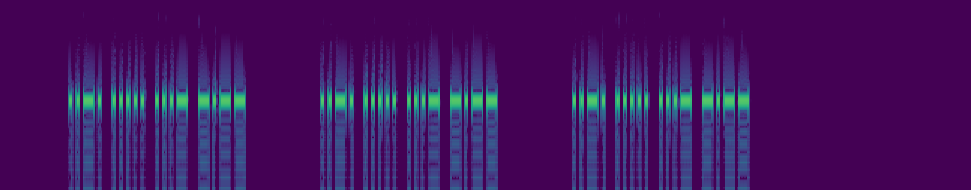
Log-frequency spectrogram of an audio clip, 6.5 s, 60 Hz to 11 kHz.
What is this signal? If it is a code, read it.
Morse code, heard as a keyed tone, about 52 wpm, 700 Hz. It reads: F5VY F5VY F5VY
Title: DXCC-100 Call Signs - 4 Characters - Repeated 3x - 50wpm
